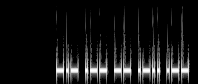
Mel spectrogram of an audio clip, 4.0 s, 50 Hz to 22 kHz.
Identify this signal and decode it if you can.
Morse code, heard as a keyed tone, about 25 wpm, 700 Hz. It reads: KWMLW
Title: Code Groups - 5 Letters - 25wpm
